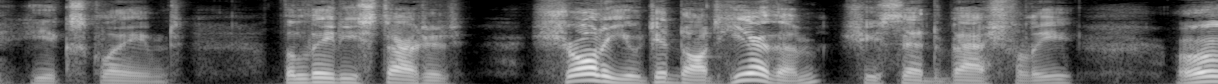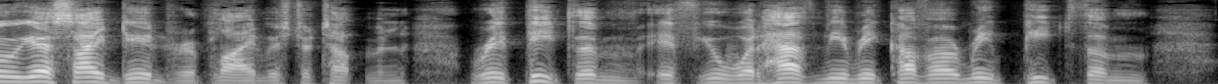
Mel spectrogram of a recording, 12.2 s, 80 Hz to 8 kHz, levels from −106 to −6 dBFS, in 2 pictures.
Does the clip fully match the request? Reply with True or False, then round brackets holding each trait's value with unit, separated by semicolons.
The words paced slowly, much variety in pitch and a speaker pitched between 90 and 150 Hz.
False (155 wpm; 6.0 semitones; 140 Hz)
